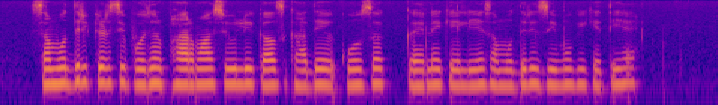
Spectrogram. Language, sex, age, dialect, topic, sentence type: Hindi, female, 31-35, Garhwali, agriculture, statement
